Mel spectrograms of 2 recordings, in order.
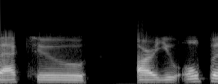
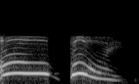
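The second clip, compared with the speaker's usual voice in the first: pitch way up, cartoon-style voice. Joking with co-hosts about doing impressions: Mickey Mouse voice. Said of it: "as Mickey Mouse would say".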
